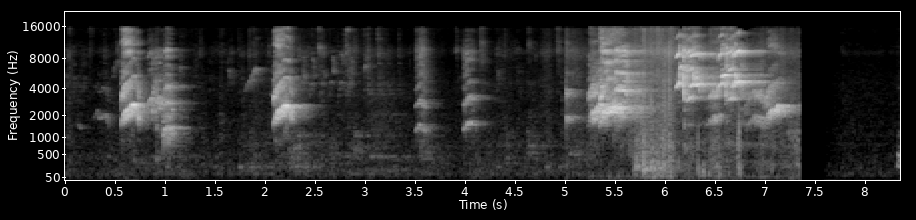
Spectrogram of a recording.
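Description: Parrots squawk and screech loudly.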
